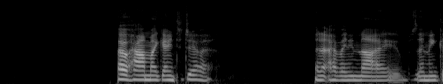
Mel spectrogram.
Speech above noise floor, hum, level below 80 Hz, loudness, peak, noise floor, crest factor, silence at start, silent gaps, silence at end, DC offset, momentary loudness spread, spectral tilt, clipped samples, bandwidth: 49 dB; none; -74 dBFS; -29 LUFS; -10 dBFS; -78 dBFS; 22 dB; 1.2 s; none; 0 s; under 0.1%; 14 LU; -5.5 dB/octave; under 0.1%; 15 kHz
